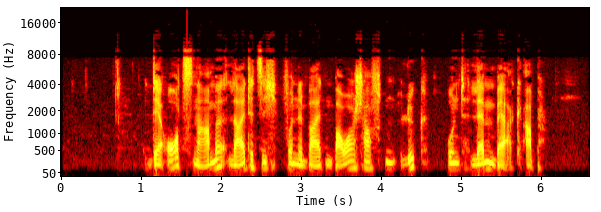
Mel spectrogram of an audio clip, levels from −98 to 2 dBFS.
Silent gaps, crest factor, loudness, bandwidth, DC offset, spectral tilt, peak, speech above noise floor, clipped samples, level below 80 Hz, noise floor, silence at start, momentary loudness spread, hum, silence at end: none; 20 dB; -17 LUFS; 13 kHz; under 0.1%; -2 dB/octave; 0 dBFS; 42 dB; under 0.1%; -64 dBFS; -60 dBFS; 0.7 s; 15 LU; none; 0.55 s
